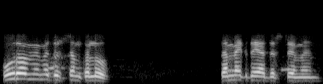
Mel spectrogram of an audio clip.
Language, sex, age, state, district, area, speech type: Sanskrit, male, 30-45, Karnataka, Vijayapura, urban, conversation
